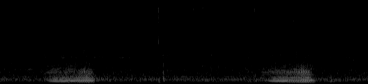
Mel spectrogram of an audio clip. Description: He does this all night and get louder!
